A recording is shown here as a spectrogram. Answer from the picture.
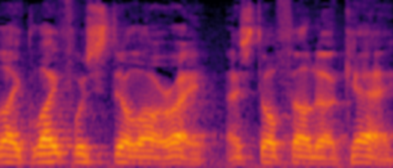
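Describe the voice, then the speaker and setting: A man talks fairly slowly at a fairly high pitch with ordinary pitch variation, an ordinary speaking voice. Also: very clean recording, silent background. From US, Pennsylvania (Doylestown area). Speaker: recovering alcoholic speaker. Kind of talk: recovery meeting testimony. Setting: church hall meeting with audience.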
